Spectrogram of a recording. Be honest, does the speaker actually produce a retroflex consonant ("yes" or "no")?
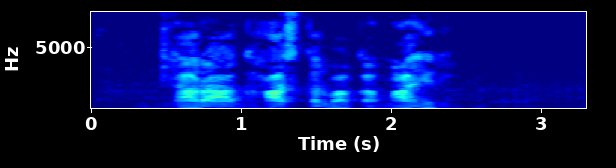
no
